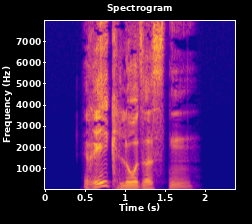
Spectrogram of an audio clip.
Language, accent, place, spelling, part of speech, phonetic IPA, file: German, Germany, Berlin, reglosesten, adjective, [ˈʁeːkˌloːzəstn̩], De-reglosesten.ogg
- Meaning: 1. superlative degree of reglos 2. inflection of reglos: strong genitive masculine/neuter singular superlative degree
